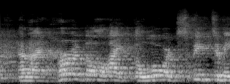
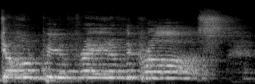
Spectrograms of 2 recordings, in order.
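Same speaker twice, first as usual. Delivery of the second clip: high, full-throated yell at top of voice; 8 semitones higher than usual. A speaker recounts what they cried out in that moment, retelling a yell at top of voice. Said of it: "I'm yelling out at the top of my voice".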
